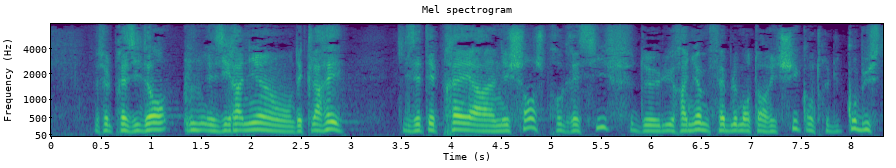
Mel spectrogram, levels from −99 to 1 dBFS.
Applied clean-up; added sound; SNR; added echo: none; none; none; none.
